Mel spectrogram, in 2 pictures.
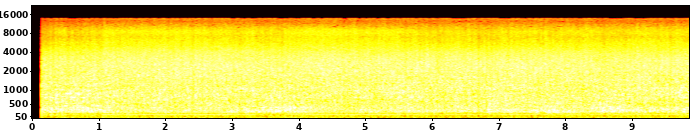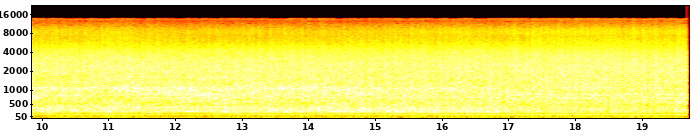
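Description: Four-wheeled corn sheller with a conveyor running while corn cobs are fed in and threshed: a loud, steady rushing noise with a constant low engine hum underneath.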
